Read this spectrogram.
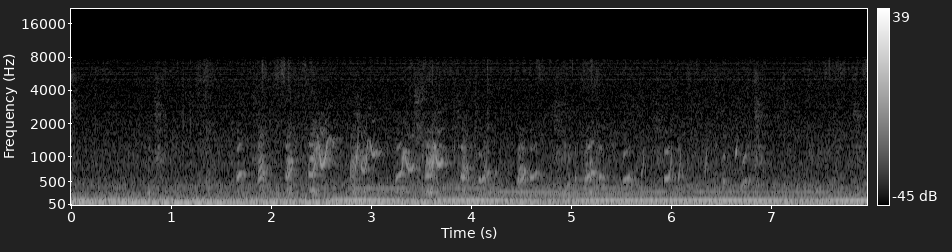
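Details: Two pet guinea pigs napping after a long day of munching frozen blueberries; faint, short high squeaks come in a loose run through the middle seconds over a steady low electrical hum.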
